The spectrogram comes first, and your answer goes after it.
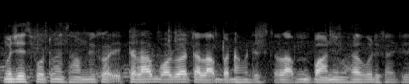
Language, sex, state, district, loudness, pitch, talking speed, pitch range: Hindi, male, Madhya Pradesh, Katni, -18 LUFS, 115 Hz, 320 wpm, 110-120 Hz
